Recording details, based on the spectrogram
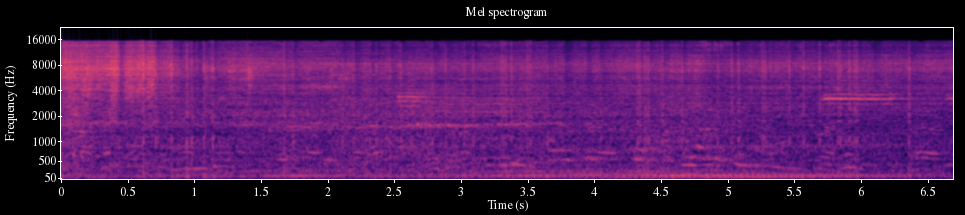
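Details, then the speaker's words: CRT TV with a failed EHT anode cap: continuous loud frying crackle from inside the set while the screen still lights, high-voltage arcing; owner warns running it can ruin the picture tube. "আপনারা হয়তো টিভির ভিতর থেকে চিরচির শব্দটা শুনলেন আপনার টিভির ST cap নষ্ট হলে কিন্তু টিভিতে এরকমের আলো আসবে কিন্তু টিভির ভিতরে চিরচির শব্দ হবে"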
